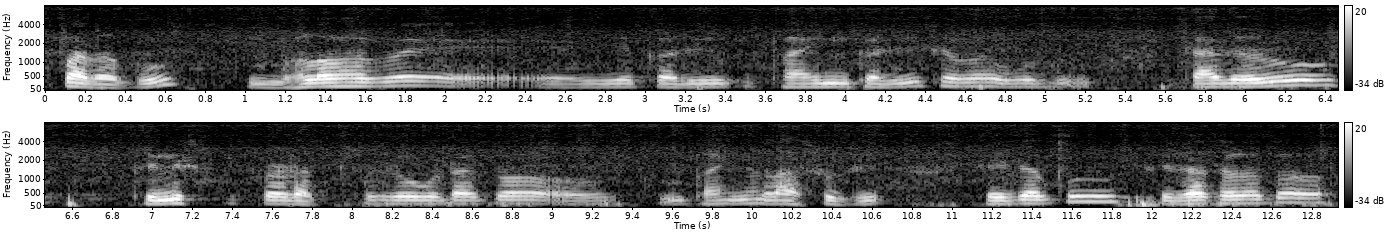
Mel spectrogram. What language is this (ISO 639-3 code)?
ori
